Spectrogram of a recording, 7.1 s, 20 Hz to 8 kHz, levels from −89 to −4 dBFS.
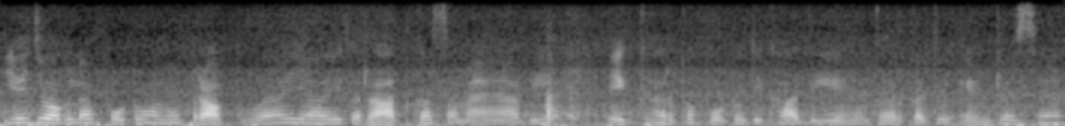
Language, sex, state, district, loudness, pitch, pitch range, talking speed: Hindi, female, Chhattisgarh, Raipur, -20 LUFS, 220 Hz, 205-230 Hz, 230 wpm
